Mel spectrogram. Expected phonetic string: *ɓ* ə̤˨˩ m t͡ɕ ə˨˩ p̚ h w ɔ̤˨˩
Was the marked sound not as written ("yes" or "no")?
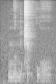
yes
